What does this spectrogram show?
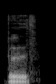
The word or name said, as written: booth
